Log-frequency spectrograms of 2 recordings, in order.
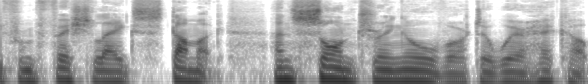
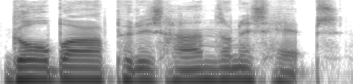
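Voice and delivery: ordinary delivery

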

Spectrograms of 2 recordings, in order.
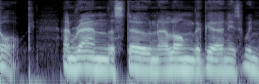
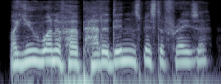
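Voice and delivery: higher, lightly voiced woman; a lady probing with a lilt; woman's voice; 8 semitones higher, 4 dB louder than usual. Woman quizzing Fraser, lightly voiced higher.

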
